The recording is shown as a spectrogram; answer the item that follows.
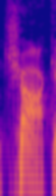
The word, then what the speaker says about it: Choq: Now, I've been taking Chalk, it's spelled C-H-O-Q, and for 2 weeks now, this is what I've been doing.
